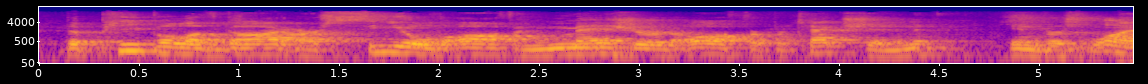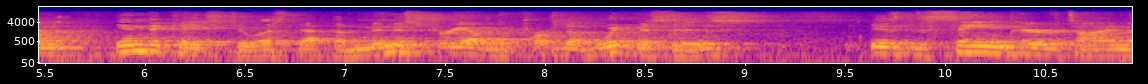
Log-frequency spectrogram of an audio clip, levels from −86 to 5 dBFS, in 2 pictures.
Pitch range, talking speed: 120-155 Hz, 165 wpm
